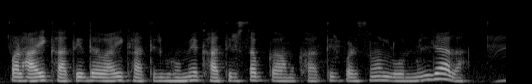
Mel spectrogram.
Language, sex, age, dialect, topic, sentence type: Bhojpuri, female, 31-35, Western, banking, statement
